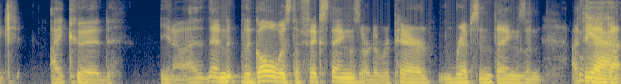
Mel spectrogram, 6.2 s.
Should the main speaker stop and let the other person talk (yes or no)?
no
